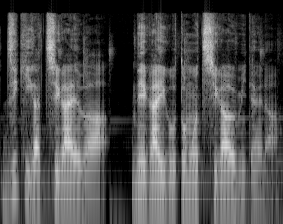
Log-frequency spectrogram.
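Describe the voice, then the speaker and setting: A man's voice: mid-range voice, normal speed, faint music behind. A man in his twenties co-hosting a radio show in casual banter with a friend. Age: 20s.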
